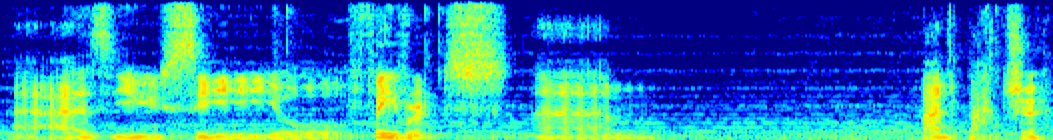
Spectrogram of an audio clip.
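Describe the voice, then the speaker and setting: A man running a tabletop game as game master, chatty and halting, laughing often. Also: sits low, fairly even intonation, bright, forceful tone, faint music behind.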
